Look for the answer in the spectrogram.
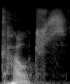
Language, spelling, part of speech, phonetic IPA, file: German, Couchs, noun, [kaʊ̯t͡ʃs], De-Couchs.ogg
- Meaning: plural of Couch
